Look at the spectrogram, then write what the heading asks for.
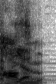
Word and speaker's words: Bahamut: Bahamut, right? That's how you say it. Yeah, Bahamut.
